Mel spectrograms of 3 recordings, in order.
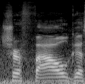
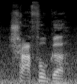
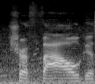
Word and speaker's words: Trafalgar: Let me say it, Trafalgar Square. I watched a video once, an American lady, she was here, and she said Trafalgar. I was like, what? Never heard anybody say it like that.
